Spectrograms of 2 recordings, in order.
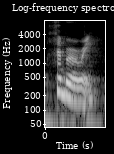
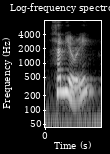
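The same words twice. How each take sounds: First: "February" with both Rs sounded; pronounced first R. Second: "February" without the first R; dropped first R. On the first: Host demonstrates the other pronunciation for viewers, first R pronounced. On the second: Host demonstrates the common pronunciation for viewers, dropped first R. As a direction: say "February" skipping the R after the b. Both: Shown as a demonstration. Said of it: "pronounce the first R".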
